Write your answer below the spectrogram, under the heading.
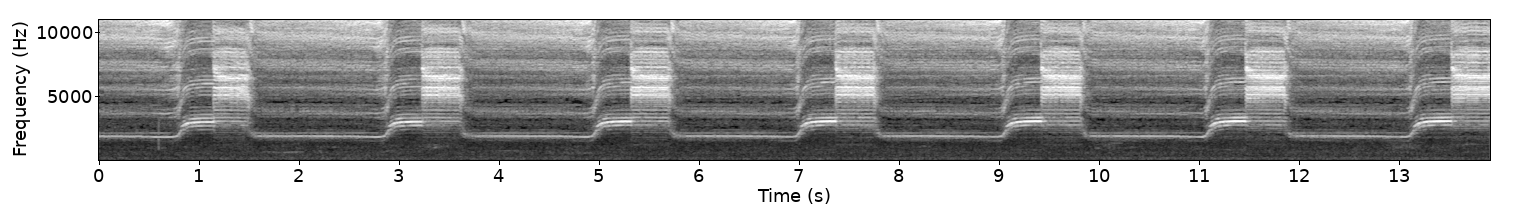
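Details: A single cicada singing in a garden in Kampung Bunder, Cibening village, Bungursari, Indonesia: a steady shrill whine that swells and leaps to a higher buzzy pitch roughly every two seconds, then drops back, repeated regularly.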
